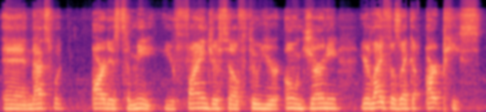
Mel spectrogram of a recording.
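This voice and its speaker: A man speaking as a hip-hop artist on a panel, earnest and measured, with a rhythmic, reflective delivery. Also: fairly high pitch, little pitch movement, a bit bright.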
